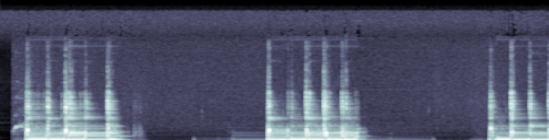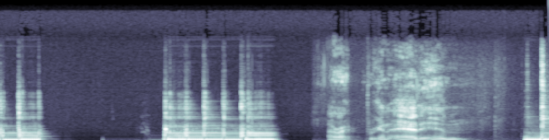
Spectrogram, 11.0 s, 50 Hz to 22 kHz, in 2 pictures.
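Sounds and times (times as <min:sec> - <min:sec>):
electric bass guitar playing with a clean tone: 0:00.1 - 0:08.3, 0:10.7 - 0:10.9
speech: 0:00.3 - 0:00.9.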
